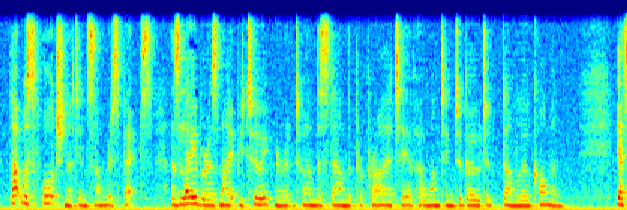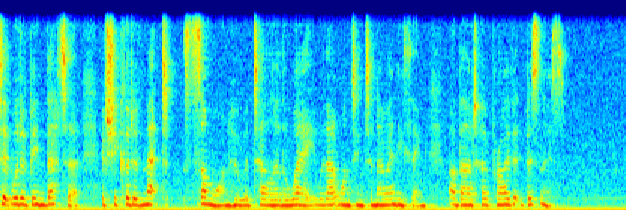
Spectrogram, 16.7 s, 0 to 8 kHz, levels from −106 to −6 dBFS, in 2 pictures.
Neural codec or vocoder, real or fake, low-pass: vocoder, 44.1 kHz, 128 mel bands every 256 samples, BigVGAN v2; fake; 7.2 kHz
